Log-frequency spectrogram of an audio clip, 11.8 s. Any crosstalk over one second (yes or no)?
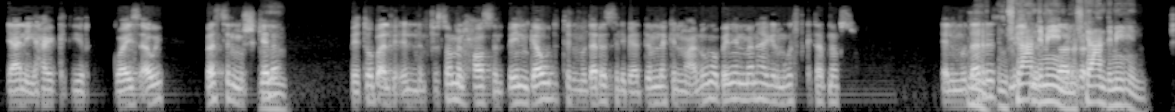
yes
